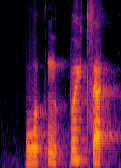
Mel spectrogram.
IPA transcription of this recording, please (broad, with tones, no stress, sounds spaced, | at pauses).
w ʊ˨˥ k̚ n̪ ʊ˨˥ k̚ p ɵ˥ ɥ t͡s ɐ˧ t̚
